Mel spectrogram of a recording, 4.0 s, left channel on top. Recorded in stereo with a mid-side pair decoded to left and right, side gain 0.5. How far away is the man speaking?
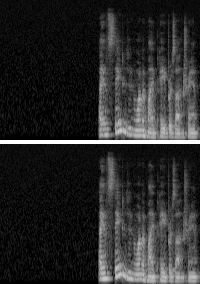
About 1.2 m.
